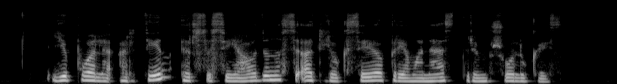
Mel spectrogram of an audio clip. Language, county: Lithuanian, Vilnius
